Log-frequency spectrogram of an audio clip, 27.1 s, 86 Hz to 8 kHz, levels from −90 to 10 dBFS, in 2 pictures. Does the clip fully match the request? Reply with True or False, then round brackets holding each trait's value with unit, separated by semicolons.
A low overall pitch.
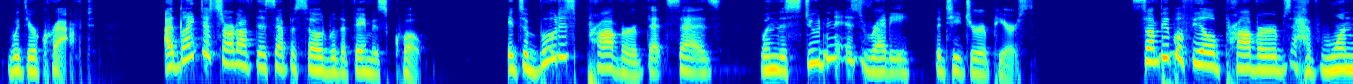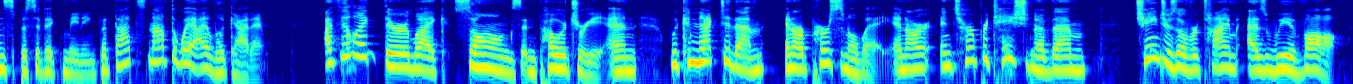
False (200 Hz)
